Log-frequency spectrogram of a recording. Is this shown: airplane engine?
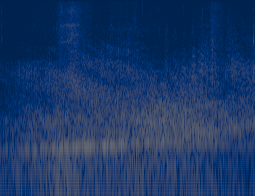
yes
